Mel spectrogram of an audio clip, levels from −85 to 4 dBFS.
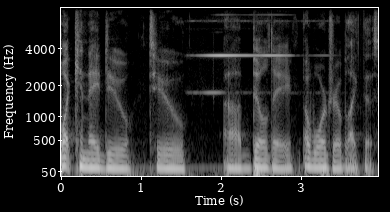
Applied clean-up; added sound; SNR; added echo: none; Glass; 9 dB; none.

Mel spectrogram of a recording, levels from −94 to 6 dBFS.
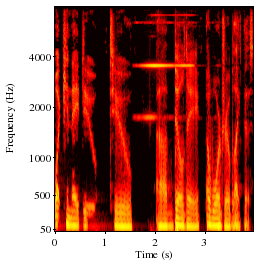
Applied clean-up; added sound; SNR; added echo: classical method spectral subtraction.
